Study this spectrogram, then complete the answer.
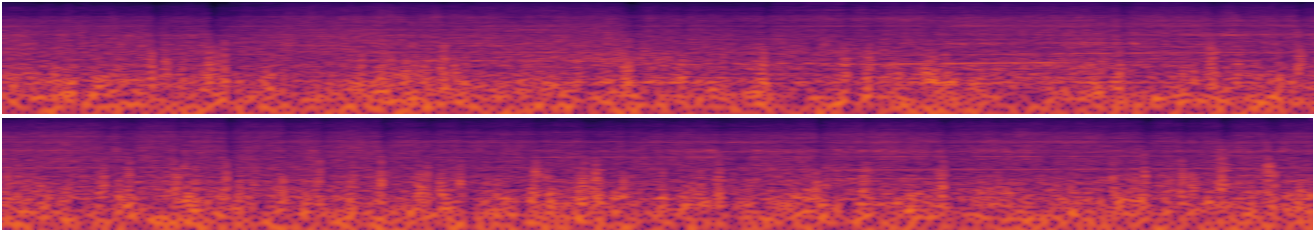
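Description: A motorcycle engine hums steadily up close as it rides along.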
